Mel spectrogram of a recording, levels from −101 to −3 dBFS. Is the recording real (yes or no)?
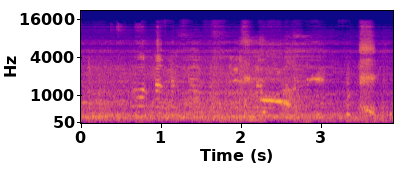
no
